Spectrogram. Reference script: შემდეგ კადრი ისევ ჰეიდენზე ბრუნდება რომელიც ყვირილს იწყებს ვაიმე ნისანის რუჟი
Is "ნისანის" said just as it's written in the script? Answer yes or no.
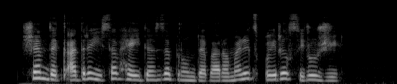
no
